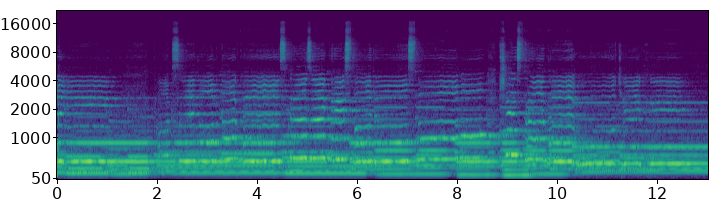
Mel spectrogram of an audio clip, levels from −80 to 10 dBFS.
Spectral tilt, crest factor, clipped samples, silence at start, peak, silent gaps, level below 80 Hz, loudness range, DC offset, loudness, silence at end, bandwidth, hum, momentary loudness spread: -6.5 dB/octave; 14 dB; under 0.1%; 0 s; -2 dBFS; none; -74 dBFS; 2 LU; under 0.1%; -15 LUFS; 0 s; 11.5 kHz; none; 6 LU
